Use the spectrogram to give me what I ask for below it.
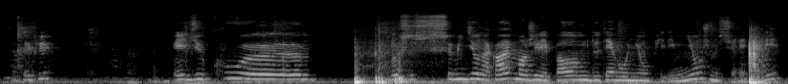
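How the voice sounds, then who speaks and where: A woman chatting on in a casual home vlog, rambling, talkative and excitable. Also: on the high side, moderate pace, very noisy. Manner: rambling and talkative, jumps between topics; excitable, voice jumps up when worked up. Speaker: family vlogger.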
